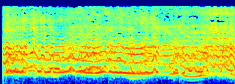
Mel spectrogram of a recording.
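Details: Several gray wolves in an enclosure at Polar Park, Norway, howl around a lodge on waking hours, their drawn-out, mournful notes sliding and wavering around one another and blending into a continuous chorus that rises and dips without a break.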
